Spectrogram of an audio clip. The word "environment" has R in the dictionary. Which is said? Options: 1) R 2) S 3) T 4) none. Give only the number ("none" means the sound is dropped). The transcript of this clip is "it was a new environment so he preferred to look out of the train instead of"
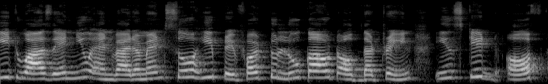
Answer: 1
